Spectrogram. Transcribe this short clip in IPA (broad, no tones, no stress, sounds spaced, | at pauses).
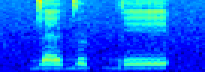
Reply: ɖ æ ɖ o ʈ b e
